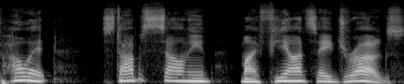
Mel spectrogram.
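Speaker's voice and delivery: mock crying, high, loud, tearful pleading voice. Retelling a late-night phone call from a crying girl: imitating a crying woman. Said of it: "she's crying. She's like".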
